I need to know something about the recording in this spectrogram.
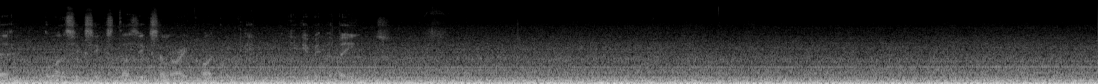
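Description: A train engine hums steadily as the train speeds up.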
